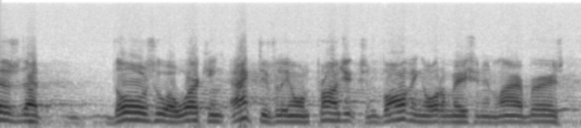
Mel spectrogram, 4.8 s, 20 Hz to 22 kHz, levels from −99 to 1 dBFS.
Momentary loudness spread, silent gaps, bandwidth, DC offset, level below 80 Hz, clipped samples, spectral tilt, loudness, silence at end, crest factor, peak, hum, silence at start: 6 LU; none; 18.5 kHz; under 0.1%; -58 dBFS; under 0.1%; -6.5 dB/octave; -21 LUFS; 0 s; 16 dB; -4 dBFS; none; 0 s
